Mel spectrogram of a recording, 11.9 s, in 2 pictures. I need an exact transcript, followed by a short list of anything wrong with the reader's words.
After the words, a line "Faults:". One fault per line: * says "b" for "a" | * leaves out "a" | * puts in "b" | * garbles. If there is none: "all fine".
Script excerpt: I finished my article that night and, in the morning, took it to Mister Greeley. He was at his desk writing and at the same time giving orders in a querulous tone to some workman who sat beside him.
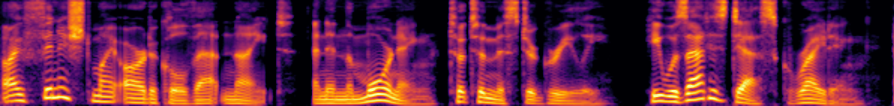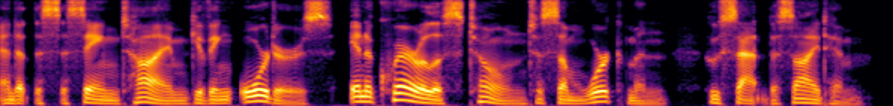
I finished my article that night and, in the morning, took to Mister Greeley. He was at his desk writing and at the the same time giving orders in a querulous tone to some workman who sat beside him.
Faults:
* leaves out "it"
* puts in "the"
